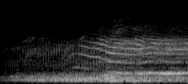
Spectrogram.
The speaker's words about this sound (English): And you mentioned her, Ellen Garland, in the South Pacific. She is studying the song of the humpback whale.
